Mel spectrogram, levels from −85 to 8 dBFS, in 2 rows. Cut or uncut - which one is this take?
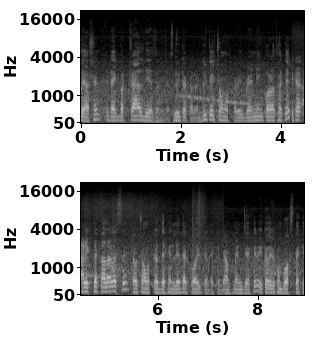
cut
